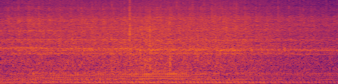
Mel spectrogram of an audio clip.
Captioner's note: car rumbling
